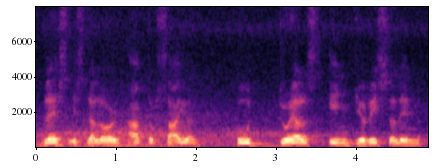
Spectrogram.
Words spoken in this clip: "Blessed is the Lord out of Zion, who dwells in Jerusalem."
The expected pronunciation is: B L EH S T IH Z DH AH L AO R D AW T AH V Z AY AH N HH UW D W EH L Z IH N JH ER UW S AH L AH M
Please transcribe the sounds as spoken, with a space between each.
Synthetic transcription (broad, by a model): B L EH S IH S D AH L AO R D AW T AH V S AY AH N HH UW D W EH L S IH N JH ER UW S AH L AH M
